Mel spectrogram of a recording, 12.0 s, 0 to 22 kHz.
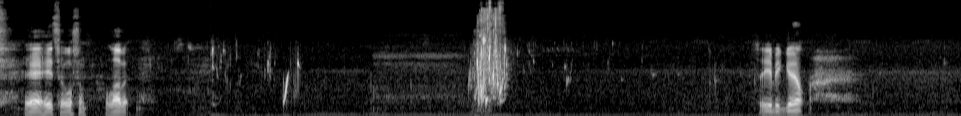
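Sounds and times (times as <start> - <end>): water drips and clicks: 2.6 - 3.8, 5.9 - 9.1
water splash: 2.6 - 3.8, 5.8 - 7.2.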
